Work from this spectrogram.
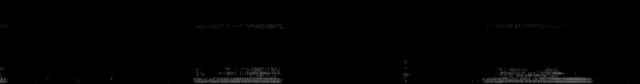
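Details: Sleeping puppy snoring indoors: two long, rasping, buzzy snores about three seconds apart, each lasting close to a second, with quiet breathing between them.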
